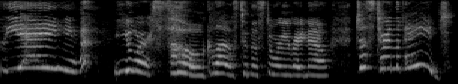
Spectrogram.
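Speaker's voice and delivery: high, loud cheer with laughter; excited bird. Acted. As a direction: squeal it out like an overjoyed little bird. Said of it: "The bird says".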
